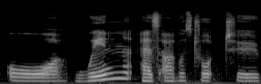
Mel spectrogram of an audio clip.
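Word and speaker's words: Wunjo: to a relationships as well next we have wunyo or win as i was taught to pronounce it and it means joy so obviously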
